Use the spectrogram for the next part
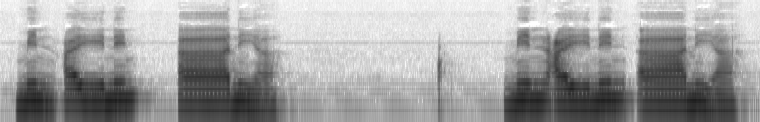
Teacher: یہاں نون ساکن ہے، یہاں پہ ہم نے غنہ ادا نہیں کرنا کیونکہ اگلا لفظ حروف ہلکی آ گیا ہے۔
